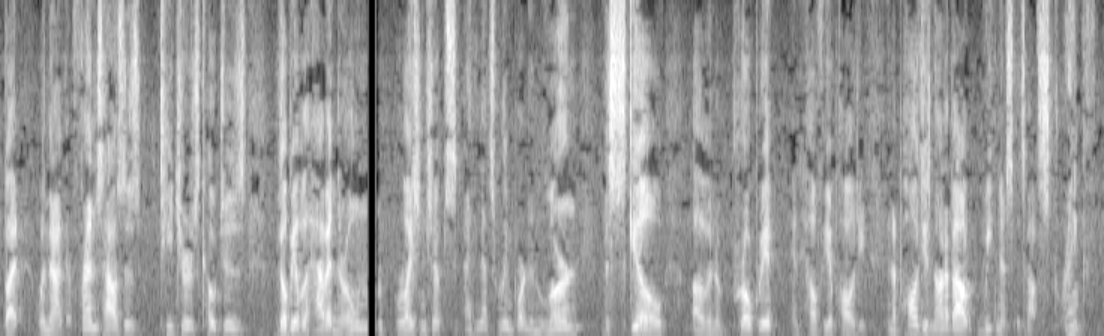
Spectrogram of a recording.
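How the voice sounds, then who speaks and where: A man who works as a family therapist speaks to parents in an earnest, conversational way, often leaning on "so" and "you guys." His voice sits at a mid pitch and has a bright, forward edge. A faint hum of noise sits behind him. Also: moderate pace, poor audio. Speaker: licensed marriage and family therapist; host of a weekly parenting tips segment. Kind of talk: casual spoken advice to parents.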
